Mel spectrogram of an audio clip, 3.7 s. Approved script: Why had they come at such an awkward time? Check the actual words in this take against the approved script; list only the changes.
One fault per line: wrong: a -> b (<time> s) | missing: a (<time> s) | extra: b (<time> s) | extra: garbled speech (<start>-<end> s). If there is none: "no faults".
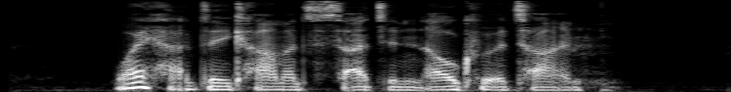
no faults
